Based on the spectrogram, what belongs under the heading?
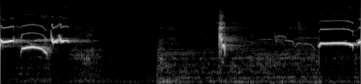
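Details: Oriental magpie-robin (kacer) in loud open 'ngeplong' song, beak wide: bright whistled notes falling and rising at the start, a pause with faint clicks, one sharp note midway, then steady whistles closing the phrase.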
